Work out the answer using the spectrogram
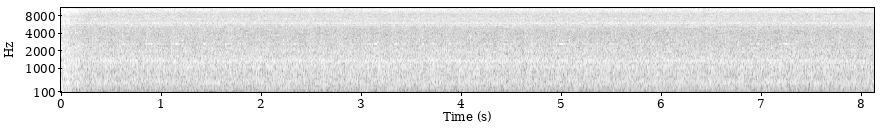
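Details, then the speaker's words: Model steam railway locomotive running: steady, even steam hiss and soft exhaust rush drawing the fire, no knocks or clatter; dry steam, running cleanly. "now the engine's running the exhaust blasting of the chimney is drawing the fire through the tubes so the steam to the cylinders looks very dry now"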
